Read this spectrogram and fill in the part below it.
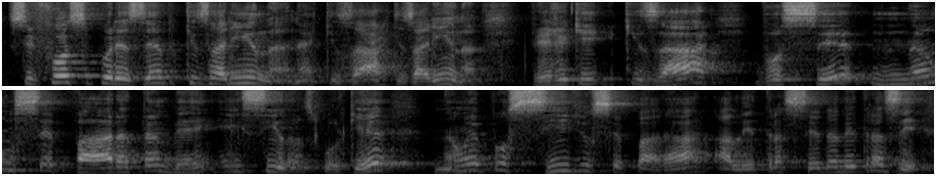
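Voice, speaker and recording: This classroom lecture features a male grammar teacher whose lively, gravelly voice delivers material slowly and with care. He repeats words syllable by syllable and asks the learner rhetorical questions along the way.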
